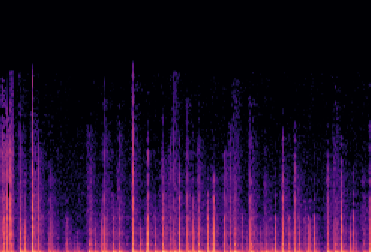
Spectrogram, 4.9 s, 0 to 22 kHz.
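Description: Long acrylic nails tap the face and rim of an empty wooden bear-face plate tilted in the hands, making a quick, uneven run of about 35 crisp, hollow clicks. Each tap has a short low knock and dies away almost at once, with brief pauses between bursts.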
